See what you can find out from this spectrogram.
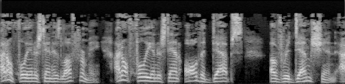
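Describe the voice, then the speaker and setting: A man with an American accent and a normal speaking voice, fairly high in pitch, with ordinary pitch variation at a moderate pace, in a dry, close sound with no echo and a quiet background. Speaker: pastor. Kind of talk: radio talk show discussion.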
